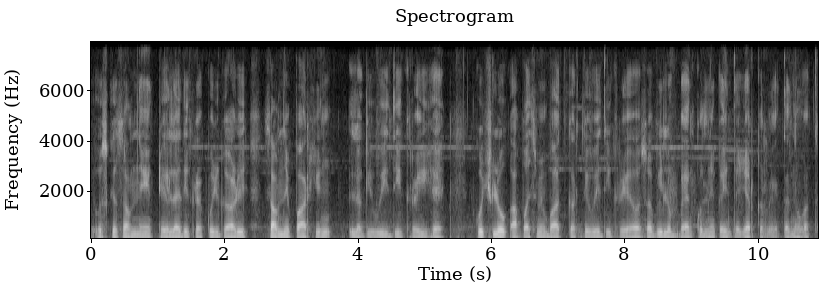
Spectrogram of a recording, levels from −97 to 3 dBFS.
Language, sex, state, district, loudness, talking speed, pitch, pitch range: Hindi, male, Andhra Pradesh, Chittoor, -28 LUFS, 210 wpm, 90 Hz, 90-95 Hz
